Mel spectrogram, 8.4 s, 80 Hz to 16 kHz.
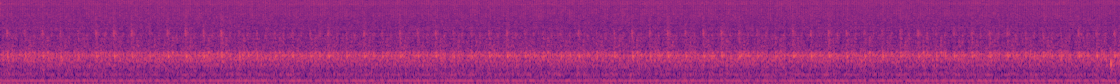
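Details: Idle on a 2013 VW Polo sedan with the CFNA engine at 192,000 km: a light, uneven tapping about 1.5 knocks per second over the engine. Piston slap.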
